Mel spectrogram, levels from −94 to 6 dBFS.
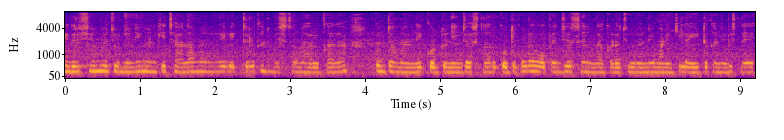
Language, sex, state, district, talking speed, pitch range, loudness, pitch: Telugu, female, Andhra Pradesh, Krishna, 165 wpm, 180-200 Hz, -19 LUFS, 185 Hz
